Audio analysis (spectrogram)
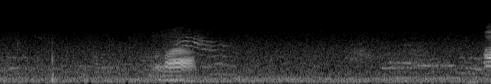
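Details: Stray cat living amid illegally dumped garbage, recorded on a GoPro HERO8 Black: one short, wavering meow near the two-second mark and another beginning right at the end, over steady low background hiss.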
